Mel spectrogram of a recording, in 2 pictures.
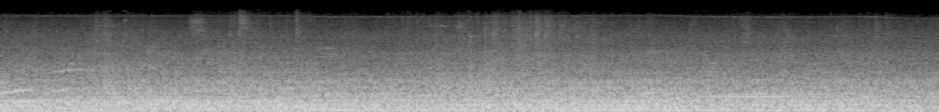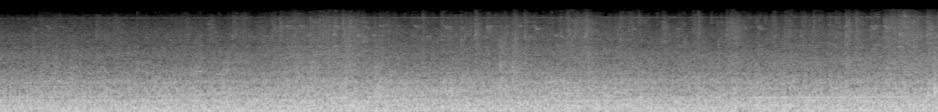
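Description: Steady engine and road rumble heard from inside a moving city bus, with faint steady engine tones running through it.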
